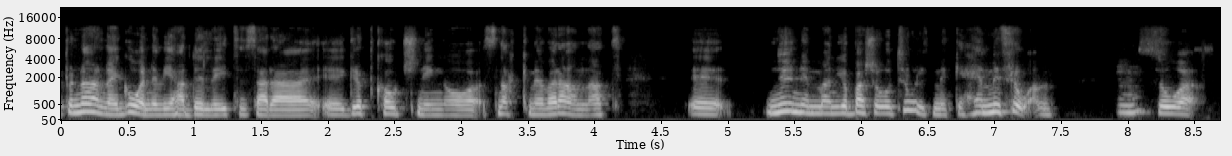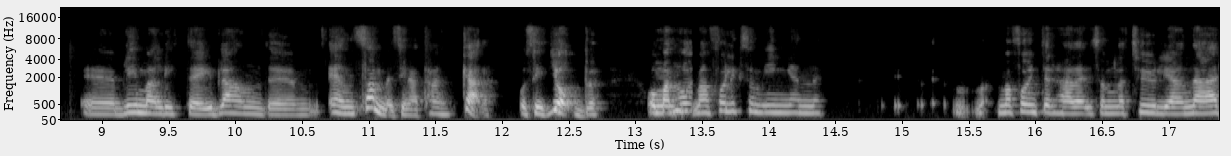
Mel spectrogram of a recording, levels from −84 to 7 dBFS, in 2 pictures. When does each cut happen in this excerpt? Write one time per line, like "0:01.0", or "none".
0:13.4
